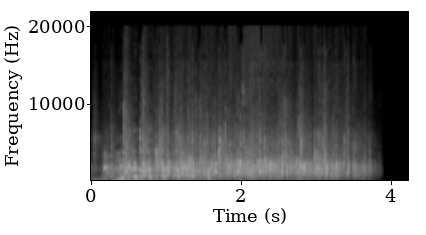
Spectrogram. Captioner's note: audience clapping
